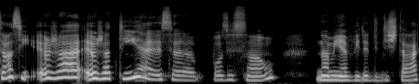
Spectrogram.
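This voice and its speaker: A woman speaks with a northeastern Brazilian accent and very wide pitch swings. The sound is dry and close, with no echo. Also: very clean recording, silent background. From Northeast Brazil. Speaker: entrepreneur and quiz show winner. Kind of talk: interview.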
